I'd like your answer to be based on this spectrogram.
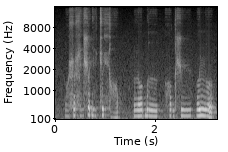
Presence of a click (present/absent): absent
